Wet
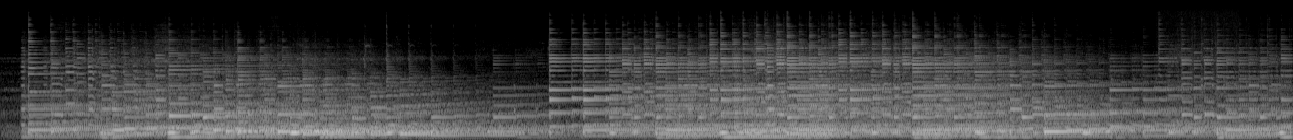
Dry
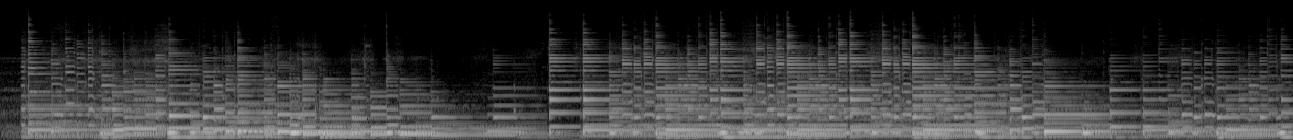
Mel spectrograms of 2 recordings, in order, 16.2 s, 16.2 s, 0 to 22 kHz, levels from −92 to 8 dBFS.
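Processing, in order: 14.44–15.48 high shelf 3300 Hz +10 dB; frequency-shifting echo 0.278 s, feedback 61%, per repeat +36 Hz, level -6.5 dB; 9.17–10.41 fast leveller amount 70%

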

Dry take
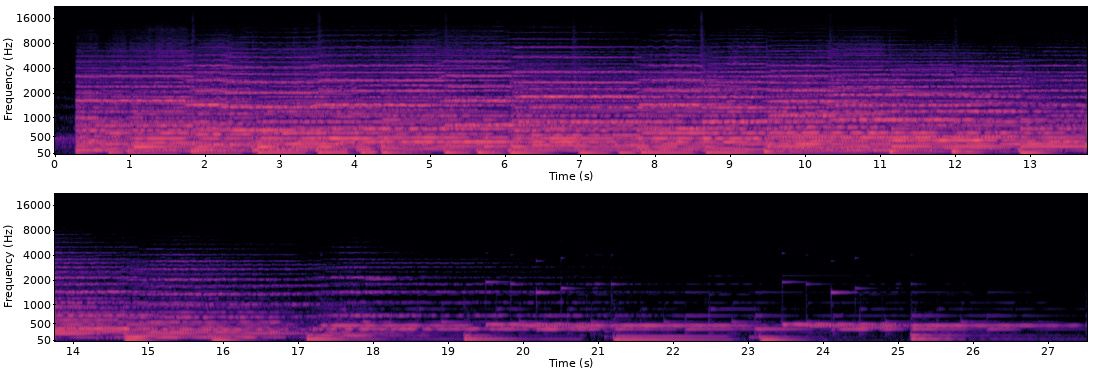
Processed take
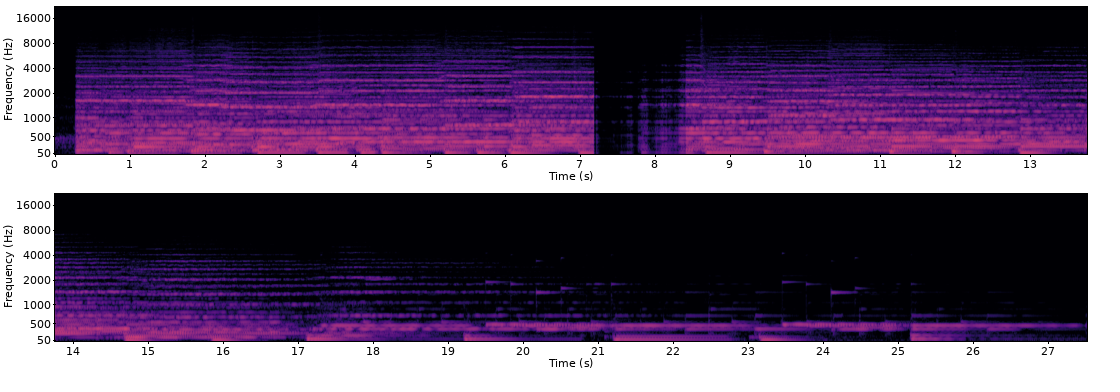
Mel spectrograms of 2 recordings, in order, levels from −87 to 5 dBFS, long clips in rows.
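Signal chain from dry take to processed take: 7.19–8.42 gate -26 dBFS, range -39 dB; gain -7 dB

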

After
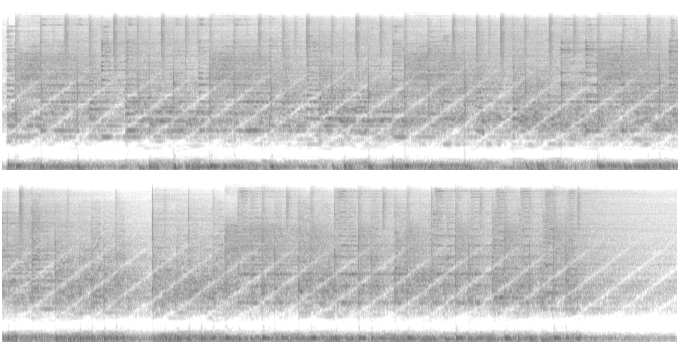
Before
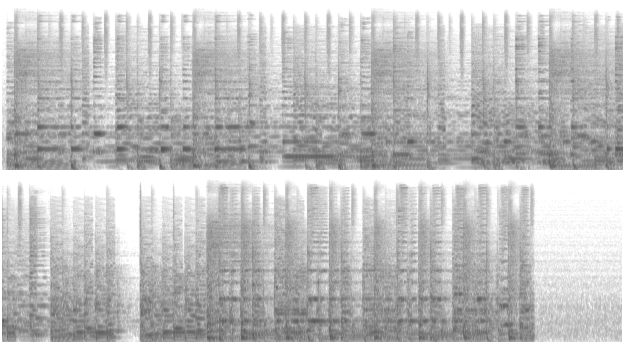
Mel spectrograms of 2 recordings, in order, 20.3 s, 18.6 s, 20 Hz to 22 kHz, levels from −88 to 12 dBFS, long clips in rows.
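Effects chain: elliptic band-stop 140–1300 Hz, stop band 80 dB; compressor 6:1, threshold -42 dBFS, peak gain reduction 15.5 dB; reverb RT60 4.8 s, pre-delay 29 ms, DRR 4 dB; speed mistake 48 kHz file played as 44.1 kHz; cascading phaser rising 1.8 Hz; gain +7.5 dB

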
